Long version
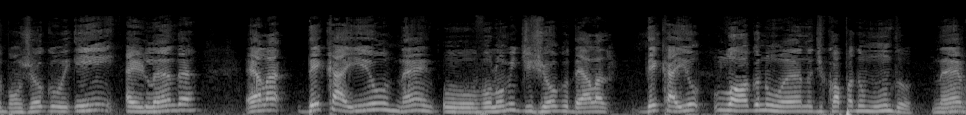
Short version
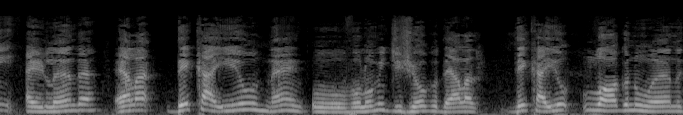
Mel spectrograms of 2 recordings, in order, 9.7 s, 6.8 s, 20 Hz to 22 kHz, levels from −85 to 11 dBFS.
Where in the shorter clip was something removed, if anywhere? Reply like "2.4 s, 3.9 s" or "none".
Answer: 1.1 s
